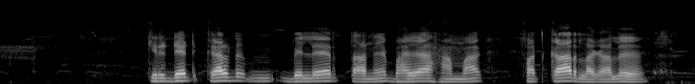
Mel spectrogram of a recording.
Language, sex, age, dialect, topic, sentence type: Magahi, male, 18-24, Northeastern/Surjapuri, banking, statement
